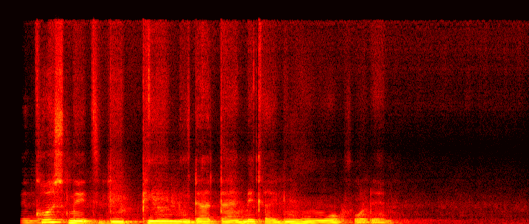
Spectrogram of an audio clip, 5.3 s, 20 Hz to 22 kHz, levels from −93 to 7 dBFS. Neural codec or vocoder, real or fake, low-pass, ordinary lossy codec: autoencoder, 48 kHz, 128 numbers a frame, DAC-VAE, trained on Japanese speech; fake; none; none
